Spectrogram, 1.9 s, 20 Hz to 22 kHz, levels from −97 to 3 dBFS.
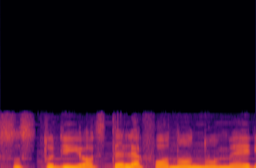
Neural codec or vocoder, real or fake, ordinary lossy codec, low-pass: none; real; Opus, 64 kbps; 7.2 kHz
